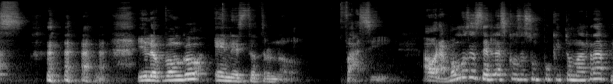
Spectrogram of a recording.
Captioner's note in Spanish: risas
